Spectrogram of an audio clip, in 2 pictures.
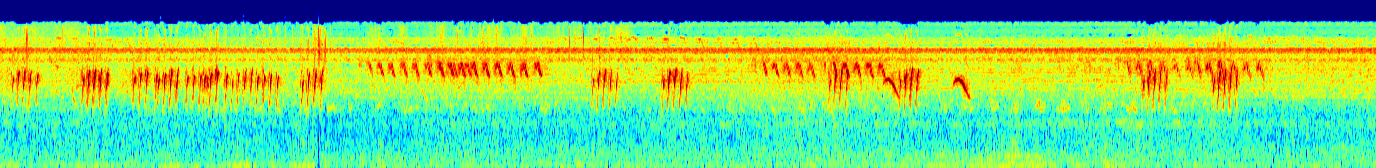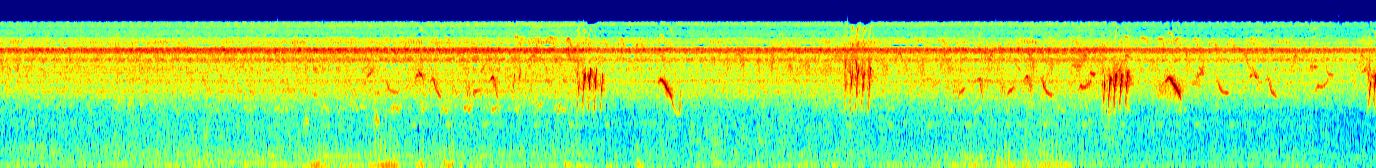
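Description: Natural ambience of many short bird chirps, with a few rapid trills in the first half, over a steady high-pitched insect drone.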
